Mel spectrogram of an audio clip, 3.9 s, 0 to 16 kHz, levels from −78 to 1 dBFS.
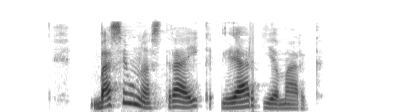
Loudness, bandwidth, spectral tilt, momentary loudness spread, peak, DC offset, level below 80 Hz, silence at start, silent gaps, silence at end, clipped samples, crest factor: -20 LUFS; 8 kHz; -4.5 dB/octave; 11 LU; -2 dBFS; under 0.1%; -66 dBFS; 0.95 s; 2.15-2.21 s; 0.9 s; under 0.1%; 20 dB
